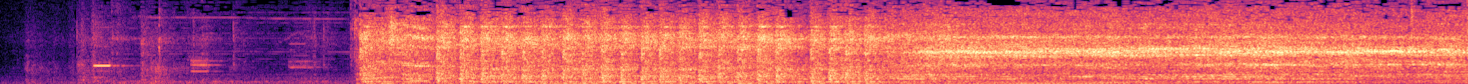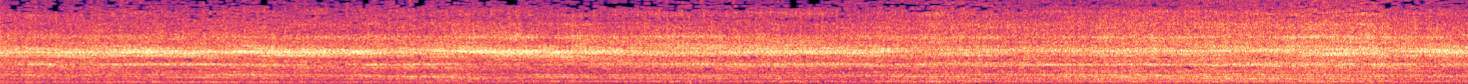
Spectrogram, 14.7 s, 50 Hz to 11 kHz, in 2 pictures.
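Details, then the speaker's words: Subaru EZ30 engine idling: steady high buzzing whirr over the idle from a worn alternator bearing, before bearing replacement with a Koyo part. "На стартёре подшипник зашумел. Двигатель из30 Subarнка. Сейчас покажу, как шумит."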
